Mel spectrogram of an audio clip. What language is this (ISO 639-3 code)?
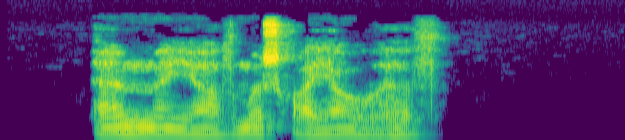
bak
